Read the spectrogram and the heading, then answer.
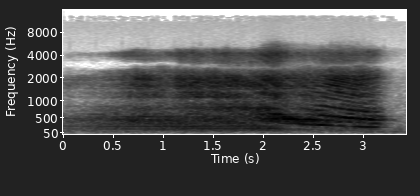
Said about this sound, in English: A high afternoon sun burns out of a cloudless sky, its rays gleaming on the wings of a speedy Beechcraft biplane roaring over the plains of Arizona.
